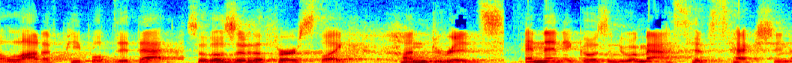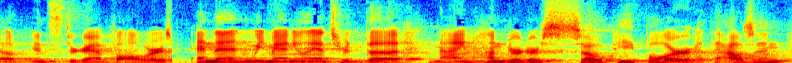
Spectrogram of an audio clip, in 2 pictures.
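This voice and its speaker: The delivery is animated and fairly quick. Audible room echo and noticeable background noise are present. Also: man, fairly high pitch for a man, ordinary pitch variation, hardly any pauses. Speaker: car youtuber. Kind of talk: casual chat to camera. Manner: fast.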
